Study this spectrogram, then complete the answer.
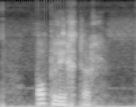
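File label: "oplichter", Dutch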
